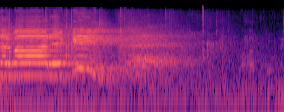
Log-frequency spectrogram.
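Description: A man sings loudly through a microphone, holding long notes that then fade.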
